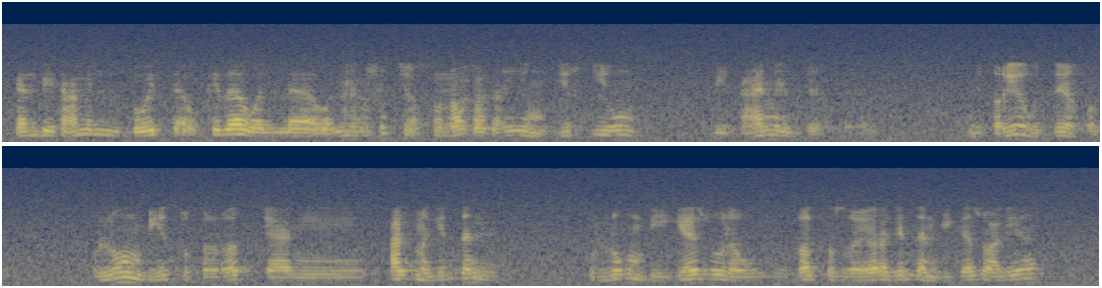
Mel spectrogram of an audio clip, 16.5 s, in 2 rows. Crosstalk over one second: present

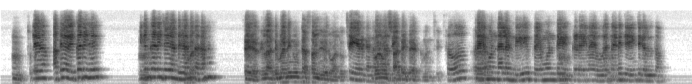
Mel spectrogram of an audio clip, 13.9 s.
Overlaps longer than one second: none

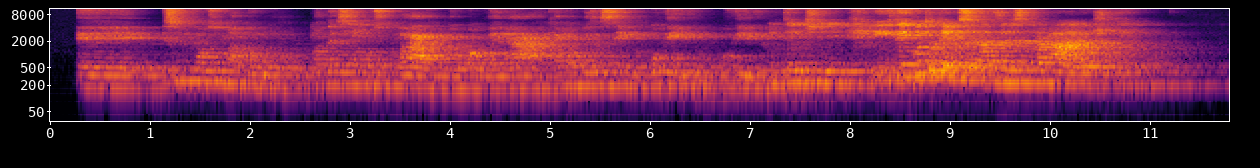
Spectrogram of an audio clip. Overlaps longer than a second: none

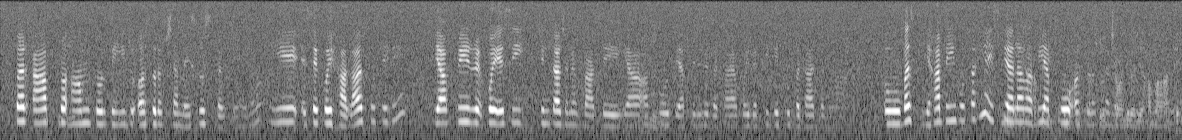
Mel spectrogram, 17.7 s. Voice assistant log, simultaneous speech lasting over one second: present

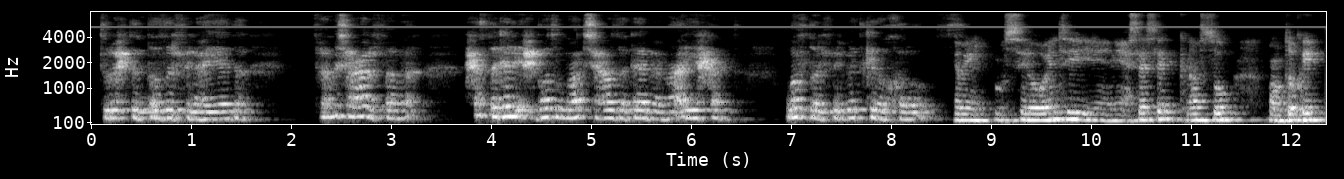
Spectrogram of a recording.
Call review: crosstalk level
none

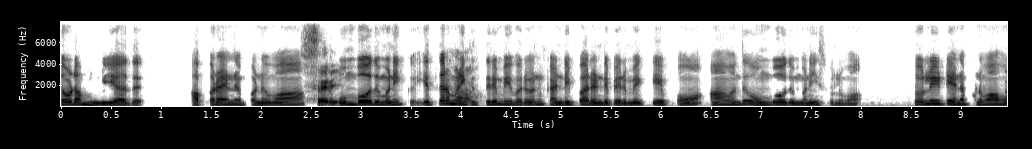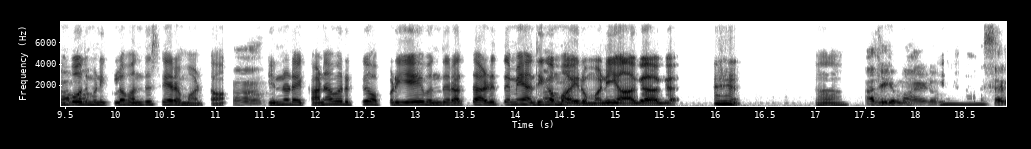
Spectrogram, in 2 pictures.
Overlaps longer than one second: none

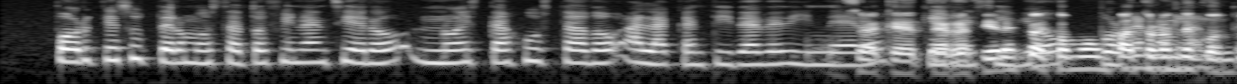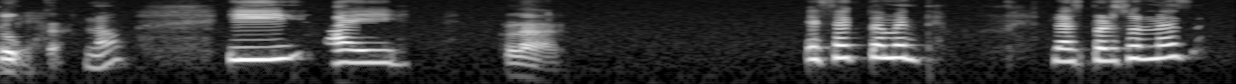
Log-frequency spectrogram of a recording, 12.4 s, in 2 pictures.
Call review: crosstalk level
present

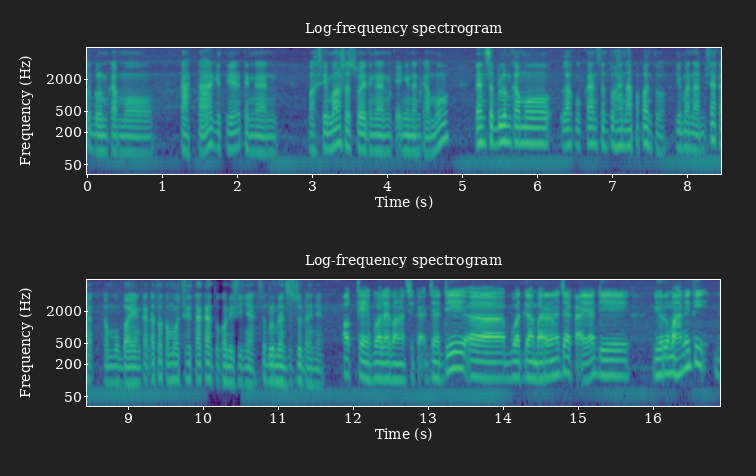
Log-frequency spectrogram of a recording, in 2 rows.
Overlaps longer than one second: none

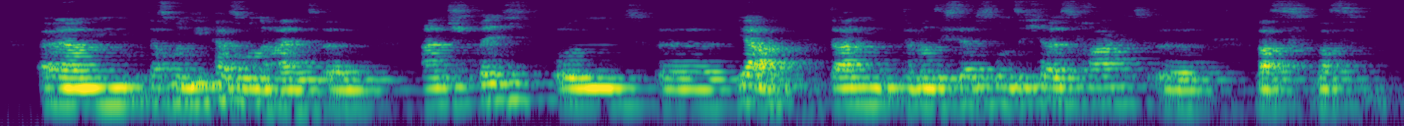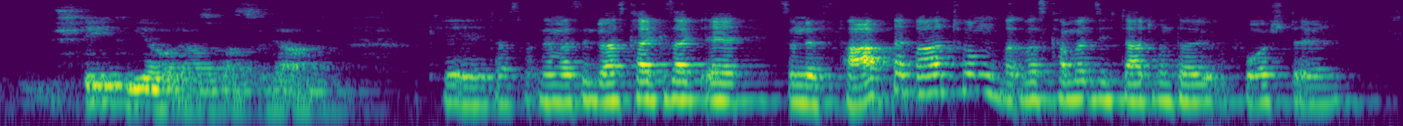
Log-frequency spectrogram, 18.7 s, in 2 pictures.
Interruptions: none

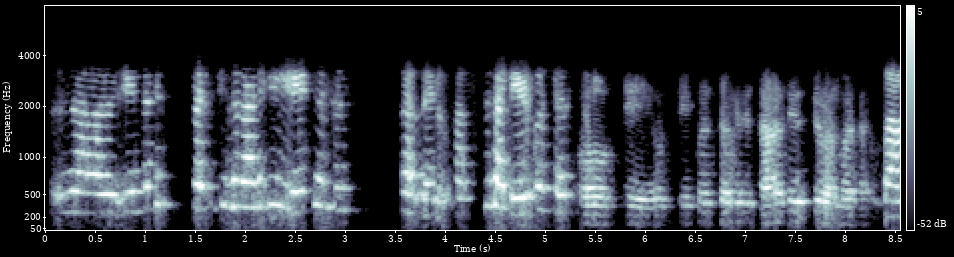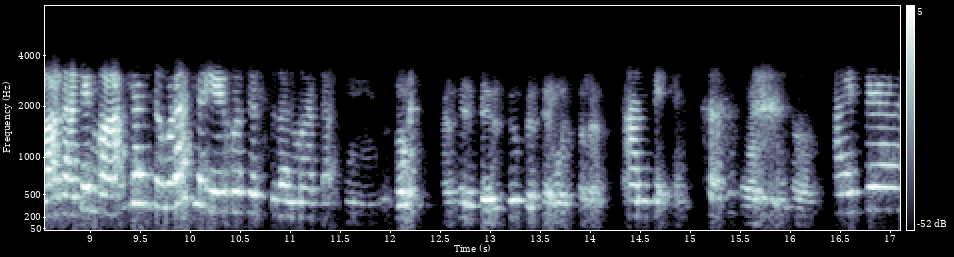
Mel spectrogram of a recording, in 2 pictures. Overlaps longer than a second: none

